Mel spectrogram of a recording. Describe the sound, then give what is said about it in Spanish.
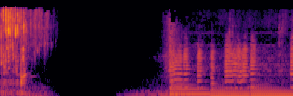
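Water pours from a Tetra Pak carton of Cristal water in a short splashy burst, then after a brief silence a longer, louder pour follows with gurgling, resonant tones as the liquid fills a container. “Ahora vamos a hidratarnos con agua cristal en su nueva presentación de Tetra Pak.”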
